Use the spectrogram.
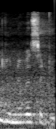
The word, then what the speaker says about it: university: When there is singular noun, at that time also we use a, which starts with E/U but pronounced as U. For example, a European, a university.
